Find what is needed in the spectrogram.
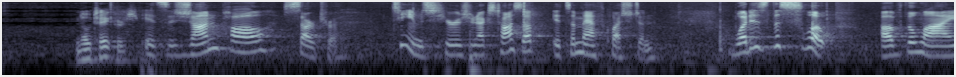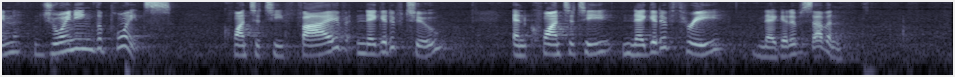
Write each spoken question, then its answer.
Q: What is the slope of the line joining the points quantity 5, negative 2, and quantity negative 3, negative 7?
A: The answer is 5/8.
